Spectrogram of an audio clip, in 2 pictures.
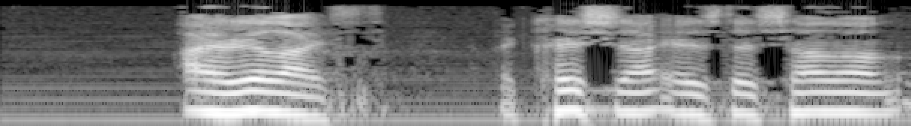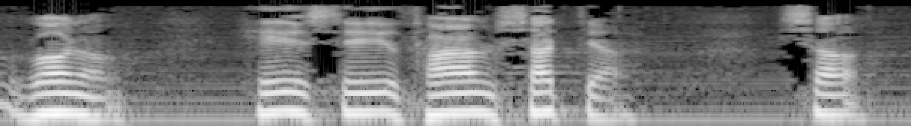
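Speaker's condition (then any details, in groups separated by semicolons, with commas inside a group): Stroke; a little over a year since stroke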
